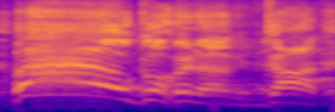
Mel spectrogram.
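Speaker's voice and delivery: loud, high cry of praise; preacher preaching himself happy, shouting praise. Real, not acted. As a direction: shout it out, overcome with joy. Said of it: "I'm crying and preaching now".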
